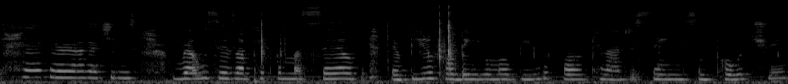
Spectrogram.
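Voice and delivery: a courting prince sweet-talking softly; smooth suitor. Retold or imitated. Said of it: "courting her, like".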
